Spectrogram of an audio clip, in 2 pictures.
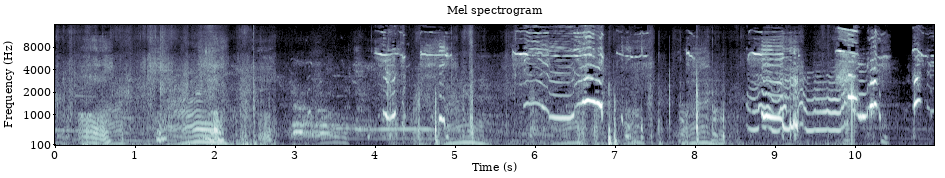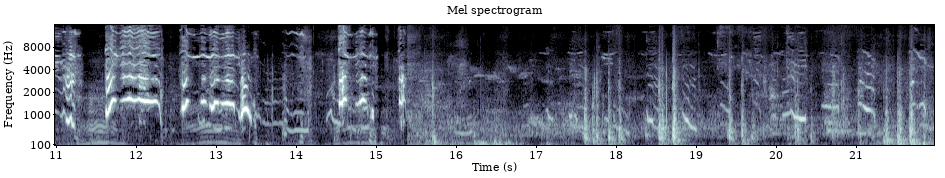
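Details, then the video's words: Female Presa Canario puppy in the USA, whining and yelping in high, wavering tones that rise and fall, with bursts of short squeals through the middle and quieter whimpers near the end. "Presa canario female puppy"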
